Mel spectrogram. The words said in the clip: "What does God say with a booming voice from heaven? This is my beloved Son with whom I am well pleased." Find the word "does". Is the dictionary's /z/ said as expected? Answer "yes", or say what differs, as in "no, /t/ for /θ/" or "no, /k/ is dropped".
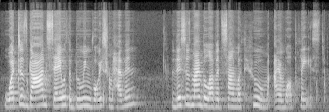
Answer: yes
